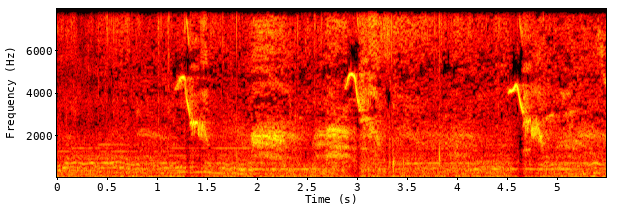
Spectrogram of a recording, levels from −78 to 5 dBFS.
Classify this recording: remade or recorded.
recorded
